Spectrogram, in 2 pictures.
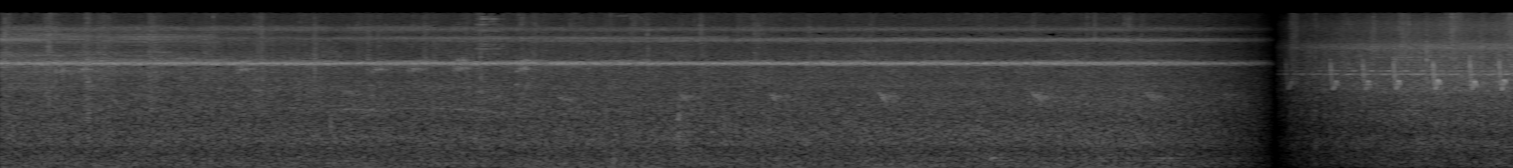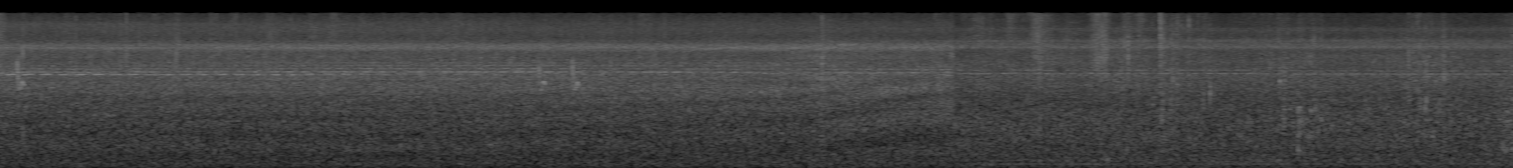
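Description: Steady outdoor ambience with a continuous high-pitched insect drone over a background hiss. The sound drops out briefly about halfway through and returns with a slightly higher insect drone and a few short chirps.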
